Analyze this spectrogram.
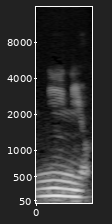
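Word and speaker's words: niño: اینجوری روی ان هست این ناسال خونده میشه یعنی چی؟ یعنی مثلاً دماغتو می‌گیری میگی نیو نینیو ببین اینجوری تلفظ میشه نینیو تو دماغیه مثله اسپانیول اسپانیول پینیت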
